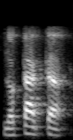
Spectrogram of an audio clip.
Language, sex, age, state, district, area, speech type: Manipuri, male, 18-30, Manipur, Bishnupur, rural, conversation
